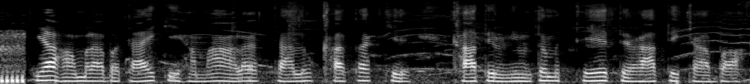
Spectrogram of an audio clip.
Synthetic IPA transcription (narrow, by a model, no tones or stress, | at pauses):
jaɦəmɾabət̪ajkiɦəmaɾat̪aːlukʰːat̪əkːekʰaːt̪ilnjũt̪əmt̪ʰet̪eɾat̪ikaba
